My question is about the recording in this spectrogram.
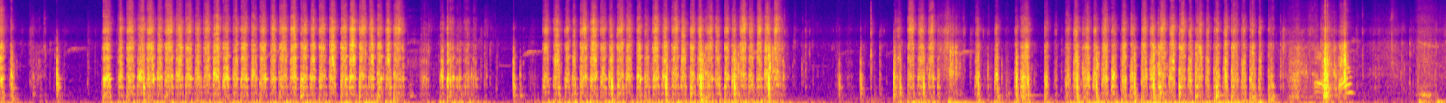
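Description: Small hand saw cutting a slit through the wall of a plastic five-gallon bucket, rapid back-and-forth rasping strokes in three bouts with short pauses between.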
